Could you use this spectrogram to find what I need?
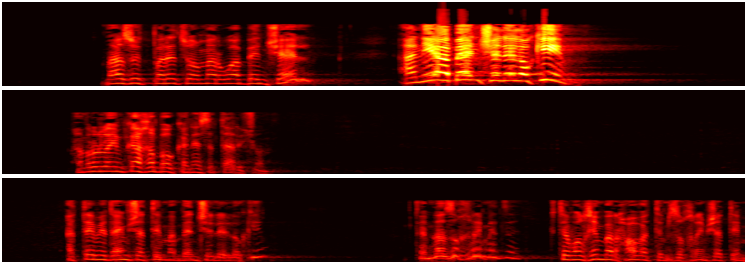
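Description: An elderly man speaks with animation into a microphone, heard over a loudspeaker.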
